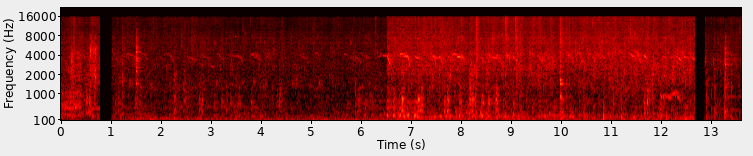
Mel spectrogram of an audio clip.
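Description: A wooden spoon stirs and scrapes in a pot.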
